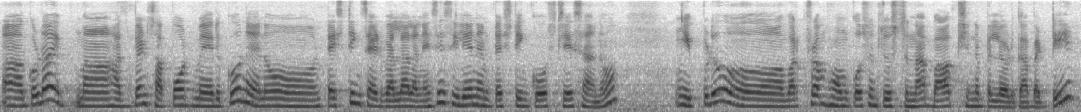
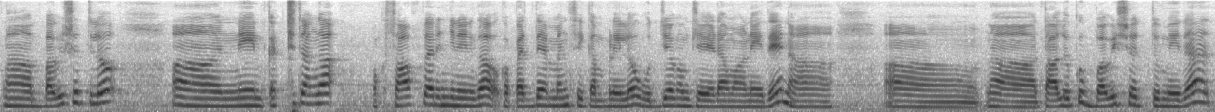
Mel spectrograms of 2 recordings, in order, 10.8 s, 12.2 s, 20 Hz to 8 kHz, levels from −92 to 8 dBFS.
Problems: constant background noise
